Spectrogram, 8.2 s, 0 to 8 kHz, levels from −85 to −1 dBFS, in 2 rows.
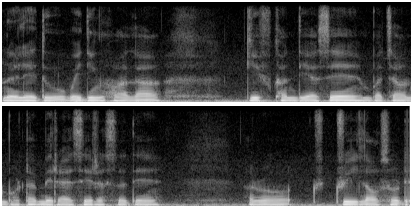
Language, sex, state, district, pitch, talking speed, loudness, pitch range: Nagamese, male, Nagaland, Dimapur, 115 Hz, 130 wpm, -15 LUFS, 110-120 Hz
